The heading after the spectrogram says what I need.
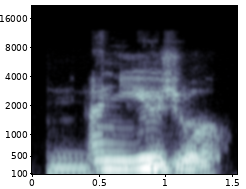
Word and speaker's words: unusual: word unusual unusual unusual can you hear that there's an invisible Y in this word unusual at the end of syllable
